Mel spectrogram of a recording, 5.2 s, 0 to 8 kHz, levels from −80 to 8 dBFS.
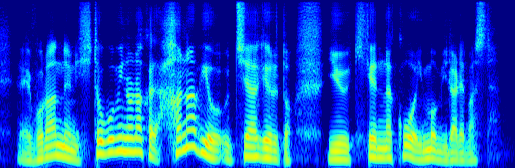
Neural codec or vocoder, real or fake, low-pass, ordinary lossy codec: codec, 16 kHz, about 1 kbps, DyCAST, with the encoder's durations; fake; none; none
